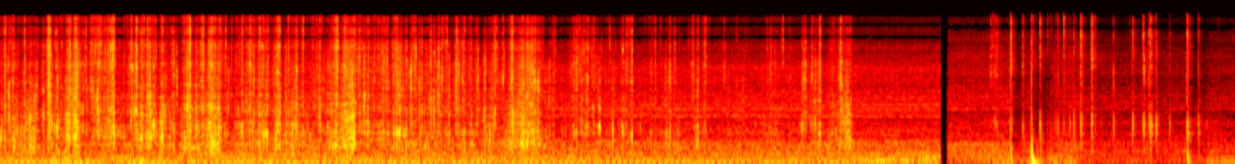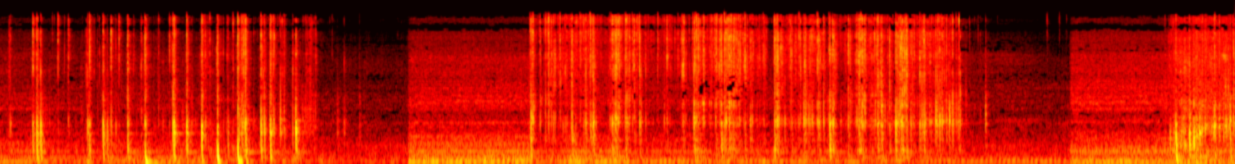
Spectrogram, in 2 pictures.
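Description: A car tyre rolls over objects on asphalt and crushes them. First aluminium foil trays crumple and crinkle in a dense run, then after a sudden cut a row of plastic hair claw clips snaps with separate sharp cracks.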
